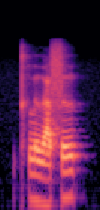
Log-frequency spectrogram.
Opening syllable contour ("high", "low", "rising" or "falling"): low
